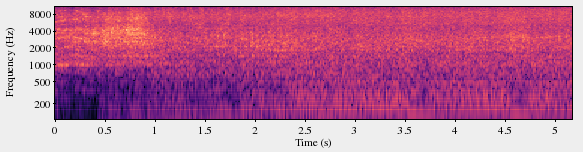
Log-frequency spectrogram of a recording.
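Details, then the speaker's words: Mercruiser 140 boat engine swapped into an S10, charging at 14 volts: rough idle, then once warm the revs climb on their own and hang high without throttle; warm idle surge, cause not yet found (some fuel pools in intake). "Like it seems to be when it warms up, it just takes off."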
